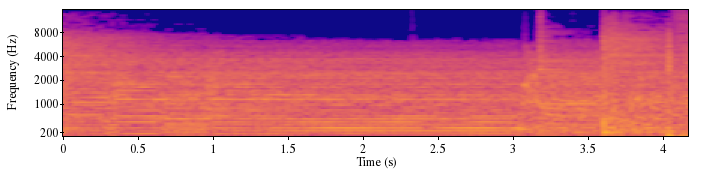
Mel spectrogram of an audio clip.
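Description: Distorted Dean electric guitar letting a held chord and sustained notes ring out, with no drums under it. About three and a half seconds in, the drums and the full heavy-metal riff come back in.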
